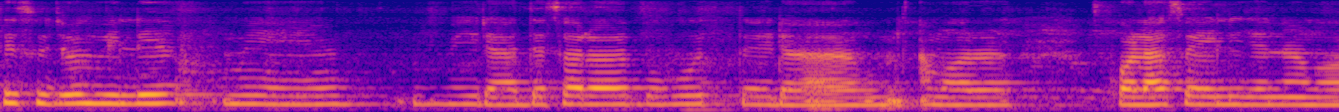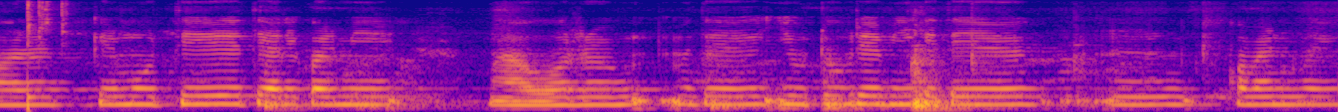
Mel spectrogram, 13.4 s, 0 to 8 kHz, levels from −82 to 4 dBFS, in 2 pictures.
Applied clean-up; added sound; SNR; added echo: none; Dishes, pots, and pans; 11 dB; reverberation time 1.6 s.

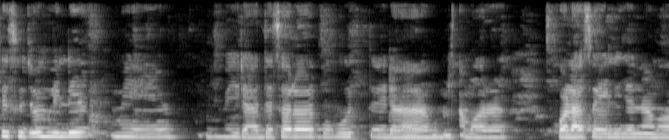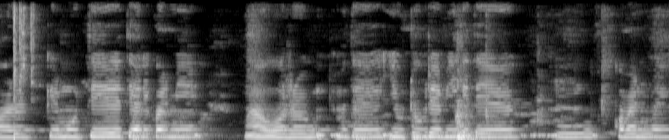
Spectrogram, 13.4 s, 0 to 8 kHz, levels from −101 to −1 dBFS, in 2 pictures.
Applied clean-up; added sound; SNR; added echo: classical method WPE with log-MMSE.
